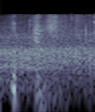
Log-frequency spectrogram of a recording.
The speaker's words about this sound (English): Wow. Please, let's clap for the man.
